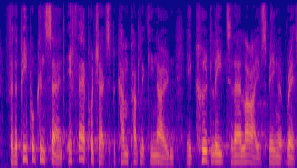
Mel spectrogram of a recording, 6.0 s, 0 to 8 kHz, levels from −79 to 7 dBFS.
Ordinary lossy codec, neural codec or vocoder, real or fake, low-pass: none; none; real; 7.2 kHz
